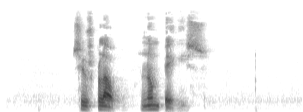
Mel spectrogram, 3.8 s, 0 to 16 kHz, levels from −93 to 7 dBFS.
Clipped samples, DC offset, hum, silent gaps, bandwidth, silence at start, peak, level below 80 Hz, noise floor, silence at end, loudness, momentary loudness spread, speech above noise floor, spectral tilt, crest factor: under 0.1%; under 0.1%; none; none; 10.5 kHz; 0.95 s; -6 dBFS; -74 dBFS; -81 dBFS; 1.3 s; -26 LUFS; 19 LU; 55 dB; -5 dB/octave; 24 dB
